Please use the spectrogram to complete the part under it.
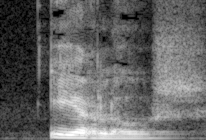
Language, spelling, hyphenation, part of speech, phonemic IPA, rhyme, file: Dutch, eerloos, eer‧loos, adjective, /ˈeːr.loːs/, -eːrloːs, Nl-eerloos.ogg
- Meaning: without honour, honourless, dishonorable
